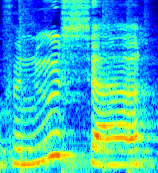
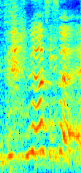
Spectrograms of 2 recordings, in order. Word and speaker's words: Vanessa: Okay, this one's completely butchered. Das Vanusu. Vunesu. Vanusa. No, it's Vanessa. It's Vanessa.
